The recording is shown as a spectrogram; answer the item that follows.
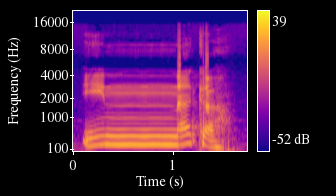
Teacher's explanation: انک نون کو ایک سیکنڈ کے لیے ناک میں آواز رکھیے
